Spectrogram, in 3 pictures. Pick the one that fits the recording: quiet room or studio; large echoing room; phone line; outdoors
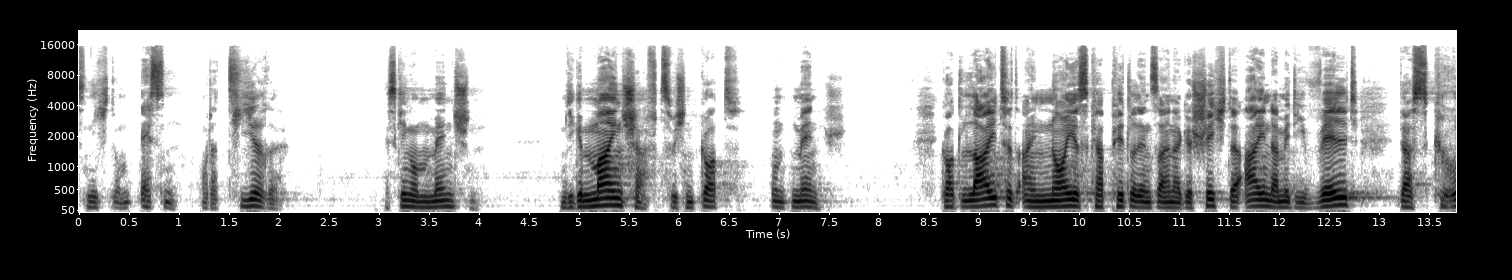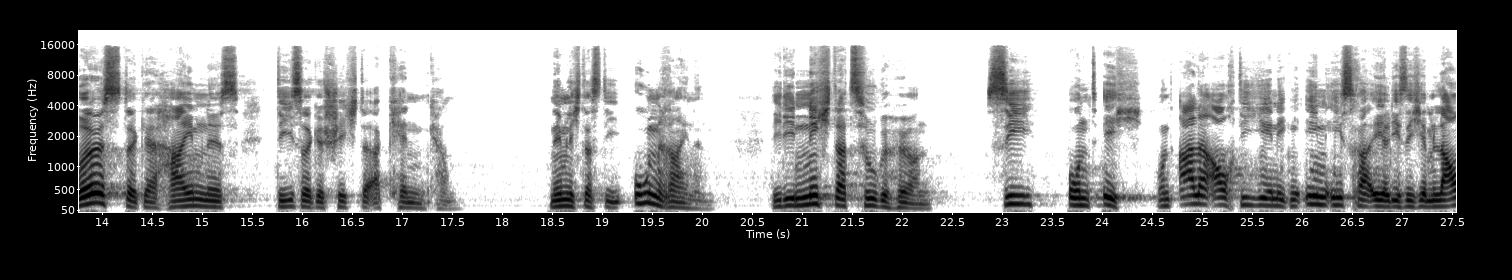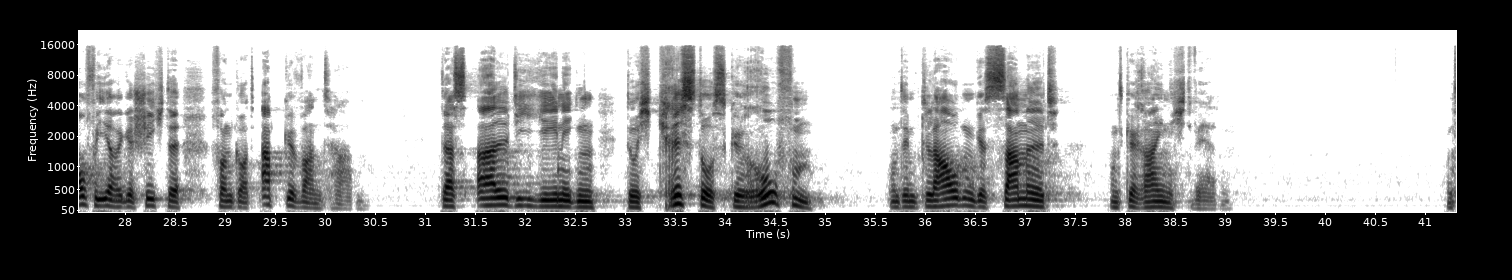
large echoing room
